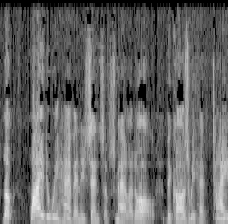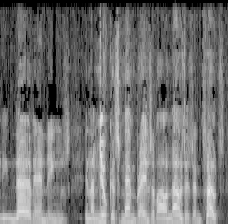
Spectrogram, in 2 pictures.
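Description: An actor in an old radio drama playing an impatient, matter-of-fact scientist who explains things emphatically on a lo-fi recording. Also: male voice, fairly high pitch, big pitch swings, unhurried, a bit bright, slightly rough, exaggerated voice. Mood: impatient, grimly certain. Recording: dull lo-fi old radio sound.

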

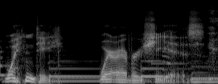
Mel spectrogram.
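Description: A man's voice: on the low side, expressive, measured pace, gravelly. An older man hosting a podcast, reading scripted narration. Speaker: podcast host. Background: guitar music.

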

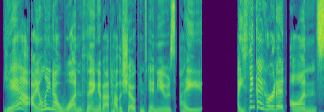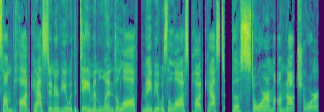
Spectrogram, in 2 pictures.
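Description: A female podcast co-host chats casually in a mid-pitched voice. The recording is dry, with no room sound around her. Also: expressive, unhurried, no echo.

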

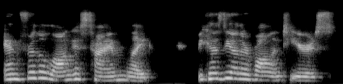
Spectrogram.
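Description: A woman from the United States co-hosting a podcast, telling stories lively and mixing in Spanish words. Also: normal speed. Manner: lively storyteller, slips into Spanish, pitch leaps when quoting. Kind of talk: casual chat.

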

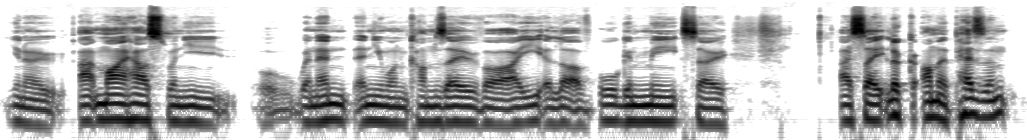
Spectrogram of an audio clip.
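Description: A young man from Poland, a podcast guest, talking in a relaxed way and often pausing with "um" and "you know". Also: sits low. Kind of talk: casual podcast conversation.

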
